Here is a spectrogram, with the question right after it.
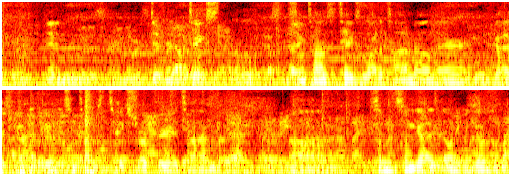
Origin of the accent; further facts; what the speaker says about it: Albuquerque, New Mexico, United States; moved away as an adult; Well, I grew up in Albuquerque, New Mexico. Played baseball there until I till 18, and then I went to Louisiana State University for 3 years.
